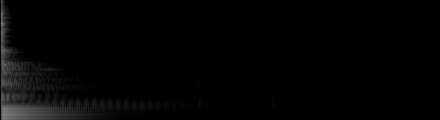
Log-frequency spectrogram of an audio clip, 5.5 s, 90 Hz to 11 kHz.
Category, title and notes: Music > Solo percussion
Med-low Tom - Oneshot 67 12 inch Sonor Force 3007 Maple Rack
acoustic, beat, drum, drumkit, drums, flam, kit, loop, maple, Medium-Tom, med-tom, oneshot, perc, percussion, quality, real, realdrum, recording, roll, Tom, tomdrum, toms, wood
